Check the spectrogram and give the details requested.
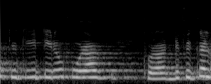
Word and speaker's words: Ctenophora: आज हमारे वीडियो का टॉपिक है फाइलम टीनोफोरा। टीनोफोरा में यहाँ सी साइलेंट है फ्रेंड्स, सो प्रोनाउंसिएशन में आप गड़बड़ मत कीजिएगा। सी जो यहाँ पे साइलेंट है, इसी को टीनोफोरा कहते हैं।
